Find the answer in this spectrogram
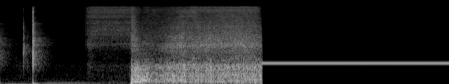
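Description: A lighter clicks twice and an aerosol can starts spraying with a hiss; a moment later the spray catches fire with a much louder rushing noise, used as a makeshift flambé torch. About two and a half seconds in, it cuts off abruptly to a steady high test-tone beep.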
